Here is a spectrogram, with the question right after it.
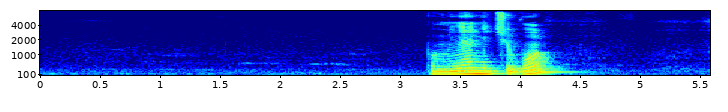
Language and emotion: Russian, neutral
